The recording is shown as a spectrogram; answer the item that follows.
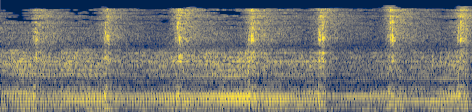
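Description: Rock band playing: electric guitar over a drum kit, with cymbal strokes about three times a second.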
